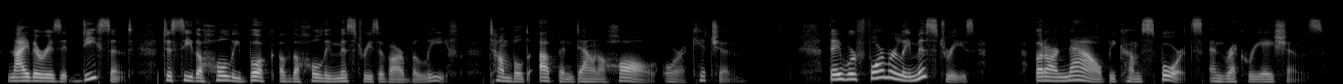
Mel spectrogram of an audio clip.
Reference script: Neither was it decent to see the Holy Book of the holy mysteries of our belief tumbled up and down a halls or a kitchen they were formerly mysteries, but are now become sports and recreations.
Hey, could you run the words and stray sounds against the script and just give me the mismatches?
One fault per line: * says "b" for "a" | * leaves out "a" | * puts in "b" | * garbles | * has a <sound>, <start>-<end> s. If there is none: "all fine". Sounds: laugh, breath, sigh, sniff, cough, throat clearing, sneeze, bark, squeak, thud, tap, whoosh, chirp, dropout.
* says "is" for "was"
* says "hall" for "halls"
